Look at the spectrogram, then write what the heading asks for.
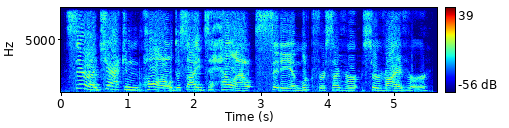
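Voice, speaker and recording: A woman doing a playful mock dramatic reading of fan fiction, deliberately stilted, with asides and computer fan noise behind her. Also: mid-range voice, sharp tone, poor audio. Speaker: amateur reader of fan fiction.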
